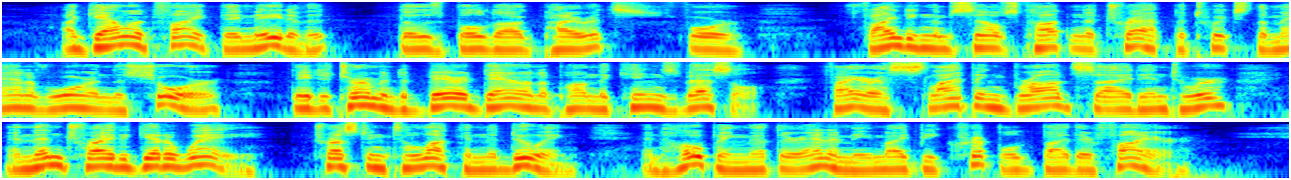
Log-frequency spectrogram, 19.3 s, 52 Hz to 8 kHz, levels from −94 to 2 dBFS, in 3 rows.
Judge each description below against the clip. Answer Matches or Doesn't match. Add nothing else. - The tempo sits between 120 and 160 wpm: Doesn't match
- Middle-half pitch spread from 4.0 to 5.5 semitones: Matches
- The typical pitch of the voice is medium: Doesn't match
